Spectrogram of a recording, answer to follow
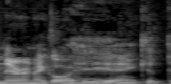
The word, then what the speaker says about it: Ankit: So luckily, Ankit rhymed with blanket, and I never forgot his name.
